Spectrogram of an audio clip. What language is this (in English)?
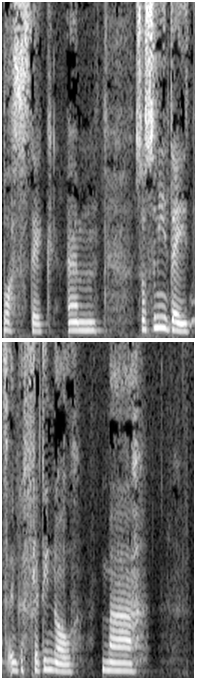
Welsh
